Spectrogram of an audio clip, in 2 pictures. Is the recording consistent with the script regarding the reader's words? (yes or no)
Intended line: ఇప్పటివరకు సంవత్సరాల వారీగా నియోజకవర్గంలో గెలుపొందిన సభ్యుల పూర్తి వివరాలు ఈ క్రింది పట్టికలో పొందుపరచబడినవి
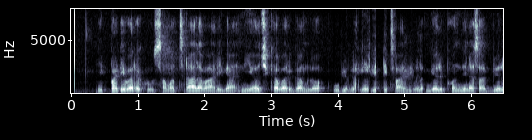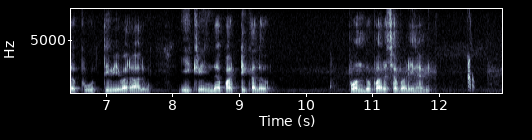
no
